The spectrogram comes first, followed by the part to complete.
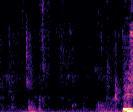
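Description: Quiet table sounds: a few faint soft clicks and rustles of food being handled as a lettuce-leaf wrap is lifted to the mouth, over a faint steady hum. A man's voice starts near the end.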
